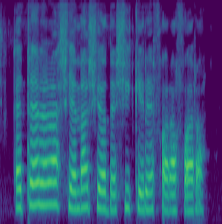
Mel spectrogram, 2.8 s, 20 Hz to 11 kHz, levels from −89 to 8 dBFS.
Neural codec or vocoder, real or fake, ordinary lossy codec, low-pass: vocoder, 22.05 kHz, 80 mel bands, HiFi-GAN; fake; none; none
